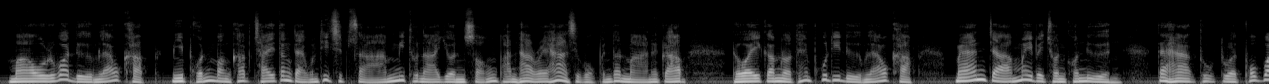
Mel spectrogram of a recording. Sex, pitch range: male, 115-140 Hz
